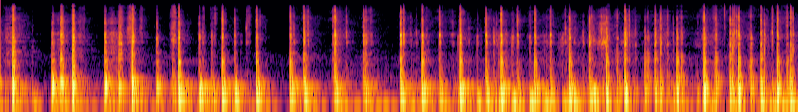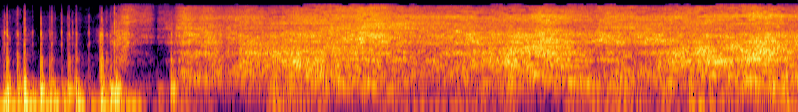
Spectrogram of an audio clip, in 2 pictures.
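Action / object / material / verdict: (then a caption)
scrape / paper plate / paper / none. A white paper plate, held upside down, is worked on its underside with fingernails: quick, dense, hollow-sounding taps for the first few seconds, then a continuous bright scratching rasp to the end.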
